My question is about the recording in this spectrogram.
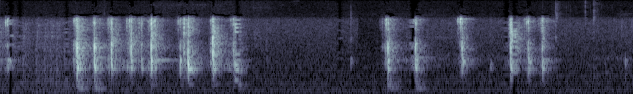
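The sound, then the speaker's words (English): Quick bursts of keystrokes clatter on a non-mechanical computer keyboard, a rapid run of taps, a brief pause, then another flurry of typing, fairly crisp with no one speaking. “So, webcam and non-mechanical keyboard.”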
